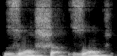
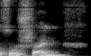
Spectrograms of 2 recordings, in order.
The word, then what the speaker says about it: Zonshine: A crise se complicou mais ainda quando o embaixador de Israel no Brasil, Daniel Zonshine, creio que se pronuncia assim, Daniel Zonshine, disse sobre a suposta presença do Hezbollah no Brasil.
